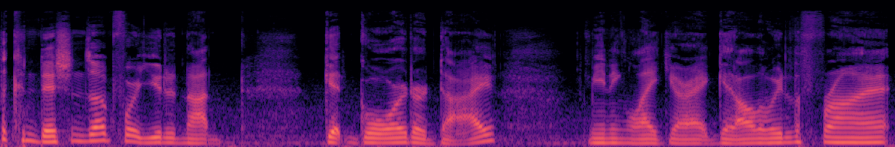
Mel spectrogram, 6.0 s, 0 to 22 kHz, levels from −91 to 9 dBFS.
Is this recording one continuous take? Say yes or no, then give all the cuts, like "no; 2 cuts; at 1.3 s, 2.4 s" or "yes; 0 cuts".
yes; 0 cuts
